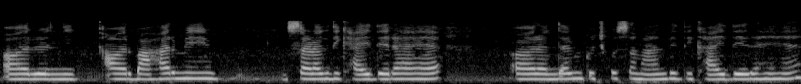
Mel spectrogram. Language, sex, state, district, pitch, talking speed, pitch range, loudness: Hindi, female, Chhattisgarh, Bilaspur, 250 Hz, 150 wpm, 245-260 Hz, -23 LUFS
